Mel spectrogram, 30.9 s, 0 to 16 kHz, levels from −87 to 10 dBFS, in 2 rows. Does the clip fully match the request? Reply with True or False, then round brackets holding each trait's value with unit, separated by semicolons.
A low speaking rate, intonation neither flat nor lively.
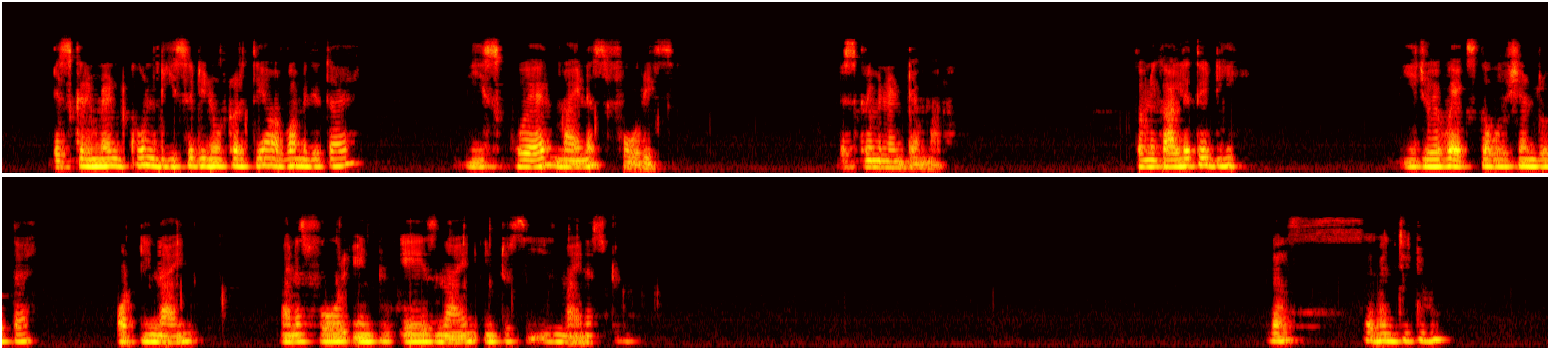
False (40 wpm; 6.8 semitones)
